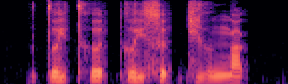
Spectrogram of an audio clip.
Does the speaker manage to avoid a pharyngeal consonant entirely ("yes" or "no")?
yes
